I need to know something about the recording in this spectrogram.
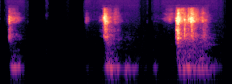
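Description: Faint paper rustles of a book's pages being turned: three short rustles, the last the loudest, while the next kinah's page is looked up.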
